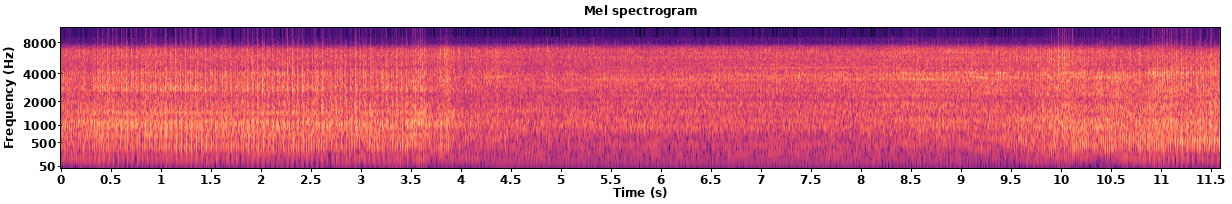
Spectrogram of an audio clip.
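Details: Mitsubishi Eclipse engine rattle at idle, loud fast even metallic rattle from the pulleys, owner suspects behind the timing cover; rattle goes away on acceleration and returns at idle.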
